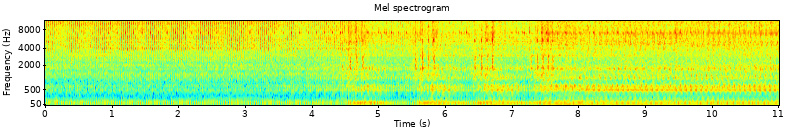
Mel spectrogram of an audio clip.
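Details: Land Rover Series 3 diesel after new fuel pump, filter and injector pipes: heavy deep idle with a rapid knock about four a second, louder partway through; owner asks what causes it, source untraced.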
